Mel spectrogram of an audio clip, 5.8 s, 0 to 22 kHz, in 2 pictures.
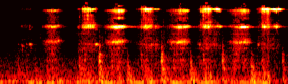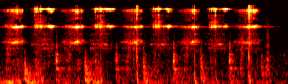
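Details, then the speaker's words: Ford Focus with brake pads worn to nothing, squeaking on both sides for a long time, pads and discs due for replacement: sharp high-pitched squeaks repeating with each wheel turn, about 100 a minute. Worn brake pad squeak. "so that has been squeaking for a long time um on both sides so i spoke to the owner and he said look do the pads do the discs on both sides"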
